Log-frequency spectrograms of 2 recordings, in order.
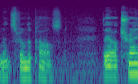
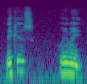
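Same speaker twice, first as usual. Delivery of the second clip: puzzled Kez; 5 semitones higher, much faster than usual. A narrator's reading. Kez voiced, puzzled question.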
